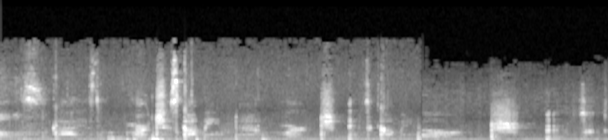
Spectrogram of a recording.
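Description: A woman whispering quietly in short, breathy bursts.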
